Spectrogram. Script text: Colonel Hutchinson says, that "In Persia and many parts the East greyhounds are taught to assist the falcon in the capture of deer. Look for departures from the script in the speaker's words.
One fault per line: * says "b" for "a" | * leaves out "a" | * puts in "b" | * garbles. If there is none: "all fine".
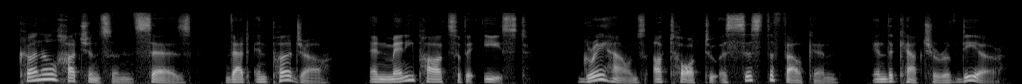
all fine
